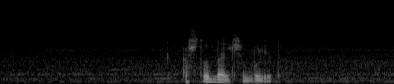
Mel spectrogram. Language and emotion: Russian, neutral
